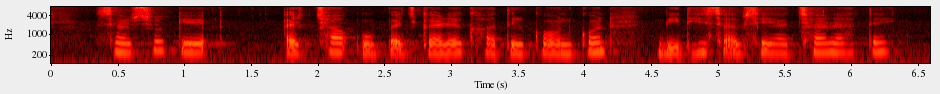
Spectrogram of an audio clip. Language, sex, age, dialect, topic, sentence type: Magahi, female, 18-24, Southern, agriculture, question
